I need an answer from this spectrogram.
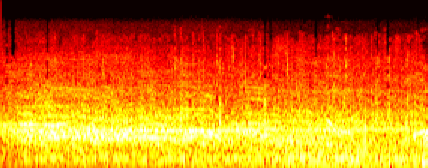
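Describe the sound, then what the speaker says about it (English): A large crowd cheers and roars in a continuous, dense wash of voices, steady and loud from start to finish, with no single voice standing out. "But listen to the crowd."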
